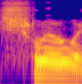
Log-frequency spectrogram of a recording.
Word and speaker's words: slough: just end by saying i use this word slu and many have wondered about that but here in the midwestern united states it's spelled s-l-o-u-g-h and it's a word that we use for these old river channels that still hold water so so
